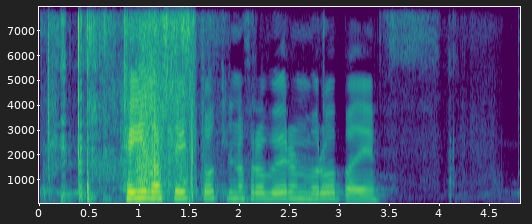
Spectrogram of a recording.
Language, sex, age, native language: Icelandic, female, 15, Icelandic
